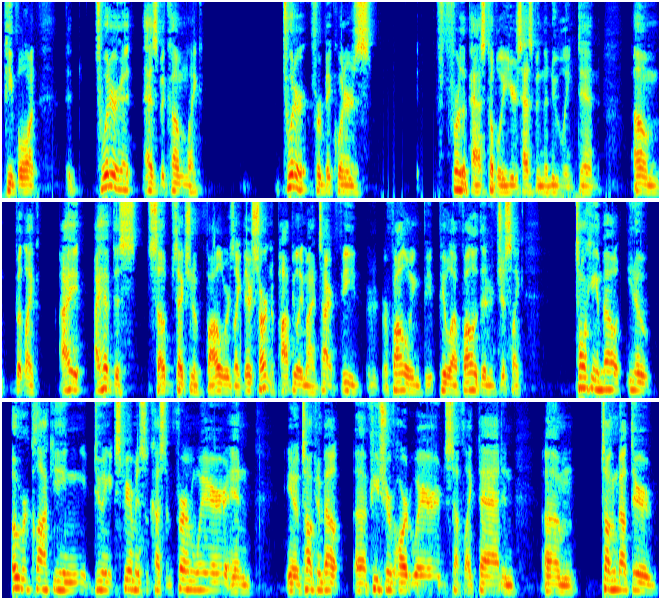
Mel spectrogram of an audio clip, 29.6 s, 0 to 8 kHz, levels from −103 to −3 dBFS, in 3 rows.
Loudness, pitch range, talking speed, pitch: -26 LUFS, 105-135 Hz, 155 wpm, 120 Hz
